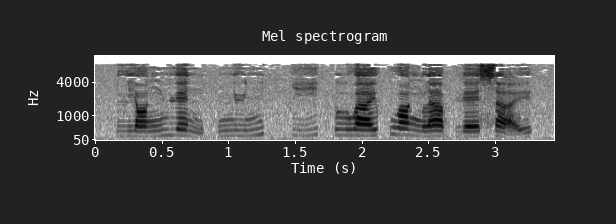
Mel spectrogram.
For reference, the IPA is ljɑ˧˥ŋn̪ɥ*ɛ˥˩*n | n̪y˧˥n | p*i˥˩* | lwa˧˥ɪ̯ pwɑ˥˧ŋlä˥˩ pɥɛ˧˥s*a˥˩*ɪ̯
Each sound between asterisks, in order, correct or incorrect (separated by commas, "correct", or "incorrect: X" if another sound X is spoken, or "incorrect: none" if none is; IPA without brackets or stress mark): correct, incorrect: i˧˥, incorrect: a̰˨˩˦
